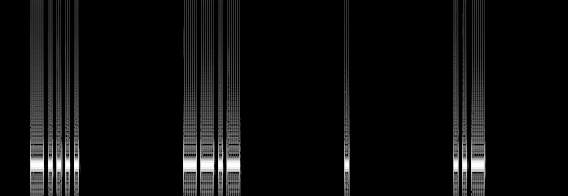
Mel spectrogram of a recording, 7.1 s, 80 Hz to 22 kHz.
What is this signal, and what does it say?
Morse code, heard as a keyed tone, about 21 wpm, spaced as for 6 wpm, 700 Hz. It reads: 6QEU
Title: USA Call Signs - 6 Characters - 8x Character Spacing - 22wpm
